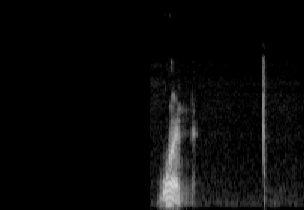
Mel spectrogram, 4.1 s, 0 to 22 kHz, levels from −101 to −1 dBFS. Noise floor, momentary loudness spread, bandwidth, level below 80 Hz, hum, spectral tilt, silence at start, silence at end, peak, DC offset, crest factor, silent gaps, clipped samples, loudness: -79 dBFS; 16 LU; 7.2 kHz; -78 dBFS; none; -5 dB/octave; 2.15 s; 1.65 s; -8 dBFS; under 0.1%; 24 dB; none; under 0.1%; -26 LUFS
